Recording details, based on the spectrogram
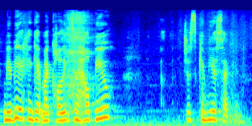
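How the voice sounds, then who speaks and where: A woman's voice: fairly high pitch, fast, darkish tone, faint music behind, lightly acted. A woman playing a nervous, hesitant young new hire who speaks politely and apologetically in a screen drama. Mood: nervous, apologetic. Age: young adult. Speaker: new career centre staffer. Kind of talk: naturalistic screen drama acting.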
